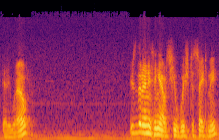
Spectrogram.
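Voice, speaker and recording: An actor playing a polite, frank young English lover in a British radio drama, restrained, courteous and matter-of-fact. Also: male voice, medium pitch, sing-song, normal speed, slightly rough, muffled recording. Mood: cool, contrite.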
